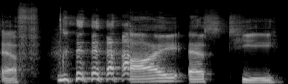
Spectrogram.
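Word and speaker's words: Phistos: It is PH parentheses F, Istos. All right. Fistos. So just the pH is the surprising part.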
